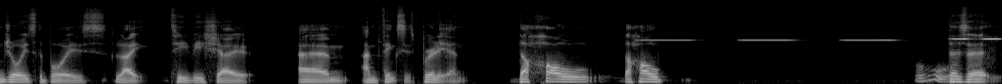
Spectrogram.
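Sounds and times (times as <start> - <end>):
speech: 0.0 - 6.7, 9.2 - 10.0
smoke alarm beeping with a high-pitched tone: 6.4 - 10.0.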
